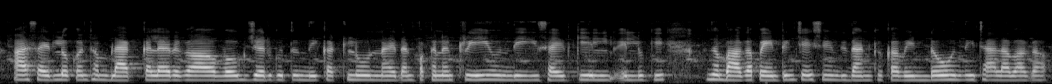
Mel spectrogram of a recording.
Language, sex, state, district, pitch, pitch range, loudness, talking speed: Telugu, female, Andhra Pradesh, Anantapur, 205 Hz, 200-215 Hz, -18 LUFS, 165 wpm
